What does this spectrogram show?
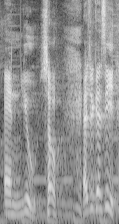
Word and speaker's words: Nu: actually his new gundam not new gundam is pronounced nu so as you can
